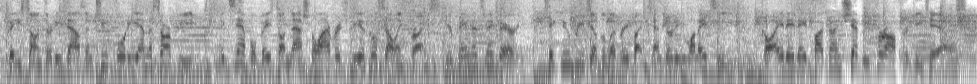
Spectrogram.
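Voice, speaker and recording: A man's voice: fairly high pitch, big pitch swings, fast talker, hardly any pauses. A man reading a scripted car-dealer radio commercial as its announcer. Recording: loud music bed under voice.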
